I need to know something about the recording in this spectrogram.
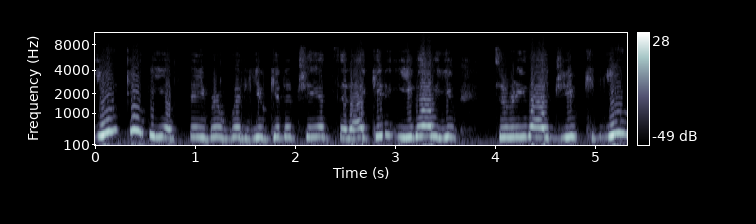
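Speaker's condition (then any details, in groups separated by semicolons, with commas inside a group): Cerebral palsy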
